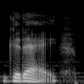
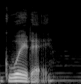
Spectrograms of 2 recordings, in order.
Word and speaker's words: Guede: You might also hear it pronounced G'day, but Rudy himself pronounces it Guede.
